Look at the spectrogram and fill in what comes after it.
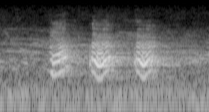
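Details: Sea lions at a zoo in New York City, USA, giving three harsh, honking barks about half a second apart, each rising then dipping in pitch, over faint background murmur.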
